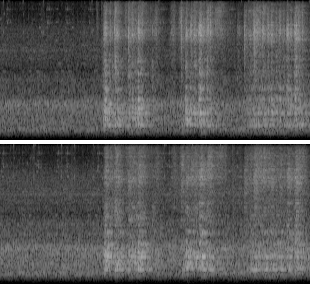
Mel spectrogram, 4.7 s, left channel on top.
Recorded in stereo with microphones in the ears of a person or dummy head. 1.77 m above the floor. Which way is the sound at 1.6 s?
40° left (ahead or behind).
